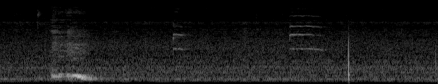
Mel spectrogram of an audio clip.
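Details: Kitten learning to walk gives one short mid-pitched meow near the start. Faint high whistling tones, a sharp click and a final knock follow in a quiet indoor room.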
